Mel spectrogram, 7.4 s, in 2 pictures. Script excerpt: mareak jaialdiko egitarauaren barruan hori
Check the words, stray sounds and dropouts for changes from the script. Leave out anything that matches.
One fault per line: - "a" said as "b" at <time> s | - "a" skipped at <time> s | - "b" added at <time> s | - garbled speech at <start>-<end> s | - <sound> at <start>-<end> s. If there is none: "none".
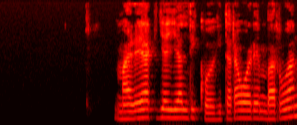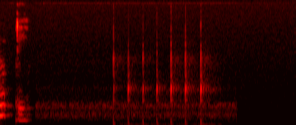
- thud at 5.1-6.5 s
